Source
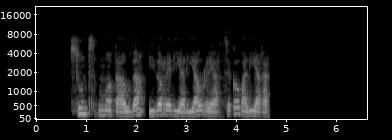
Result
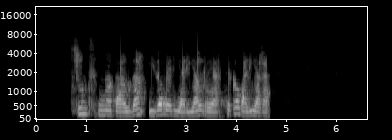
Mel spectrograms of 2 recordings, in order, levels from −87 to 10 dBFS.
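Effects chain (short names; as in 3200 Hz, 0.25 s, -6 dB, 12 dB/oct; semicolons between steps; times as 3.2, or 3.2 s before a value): crackle 70/s -62 dBFS; stepped low-pass 6.5 Hz 660–3000 Hz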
